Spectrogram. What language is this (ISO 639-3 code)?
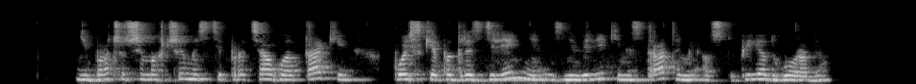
bel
